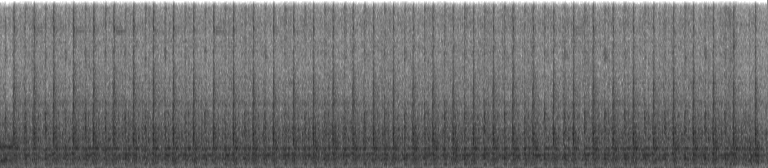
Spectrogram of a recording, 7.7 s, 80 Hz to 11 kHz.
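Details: 1991 Yamaha G8 gas golf cart, small single-cylinder engine previously dying after two to three minutes; after cleaned carburetor and new fuel pump and line it runs with a steady, even beat and no misses, knocks or hunting: healthy, smooth running.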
